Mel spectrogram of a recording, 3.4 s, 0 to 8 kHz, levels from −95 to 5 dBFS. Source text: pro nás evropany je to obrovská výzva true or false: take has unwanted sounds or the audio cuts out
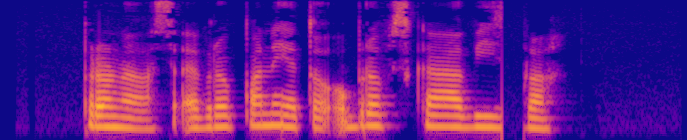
true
